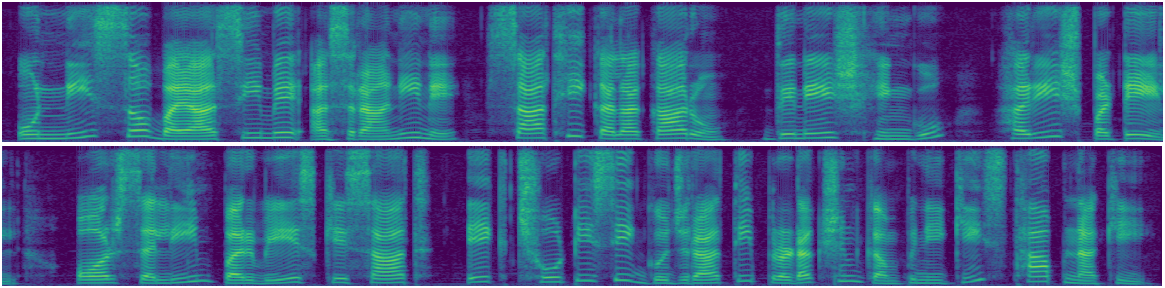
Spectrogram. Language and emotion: Hindi, neutral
